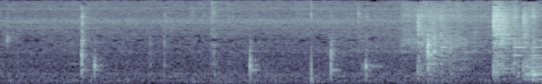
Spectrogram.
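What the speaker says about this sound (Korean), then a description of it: "거기다가 이제 이거를 넣고 돼지고기 아까 양념한 거를 넣고 볶아면 돼" Marinated pork stir-fried in sesame oil in a thick, preheated pot over high heat: scattered light clinks and scrapes of a utensil, building into a louder sizzle toward the end, with no talking.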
